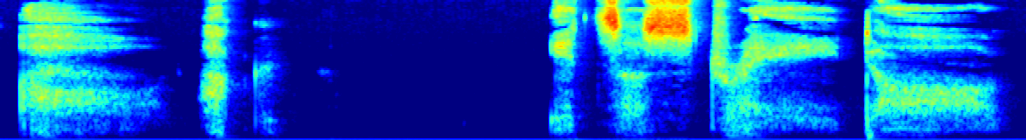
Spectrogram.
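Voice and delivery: slow, soft, horrified whisper; barely audible whisper. A narrator's reading. Tom tells Huck of the stray dog, whispering. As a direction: whisper it slowly, hardly audible. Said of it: "His whisper was hardly audible".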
